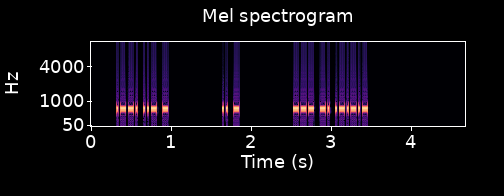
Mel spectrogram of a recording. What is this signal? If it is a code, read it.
Morse code, heard as a keyed tone, about 48 wpm, 700 Hz. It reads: PUT IT ON.
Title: 4x Word-Spacing - Sentences from Top 200 Words - 50wpm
